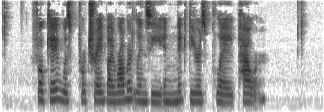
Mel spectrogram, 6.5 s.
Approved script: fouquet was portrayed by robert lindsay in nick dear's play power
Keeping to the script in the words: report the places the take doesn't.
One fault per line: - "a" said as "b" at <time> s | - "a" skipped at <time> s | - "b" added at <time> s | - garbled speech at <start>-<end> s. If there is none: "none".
none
